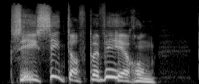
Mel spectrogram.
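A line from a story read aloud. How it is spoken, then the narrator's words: Shrieked. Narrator (German): kreischte Professor Umbridge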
